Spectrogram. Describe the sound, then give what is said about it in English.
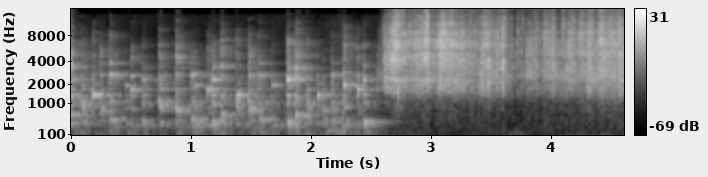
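Shells dropped by children making a river sound clatter onto the ground in a quick, uneven run of bright clicks, then merge into a steady, dense rushing rattle like pouring water, with no voices. “when the shells land on the ground and the children are making the river, it makes this sound which is really nice to the ears”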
